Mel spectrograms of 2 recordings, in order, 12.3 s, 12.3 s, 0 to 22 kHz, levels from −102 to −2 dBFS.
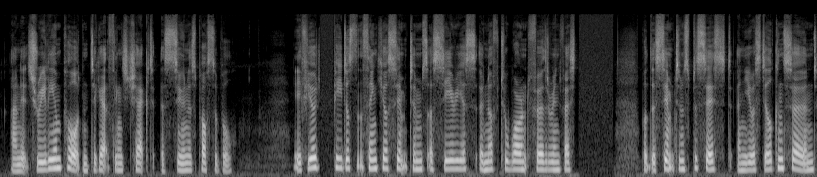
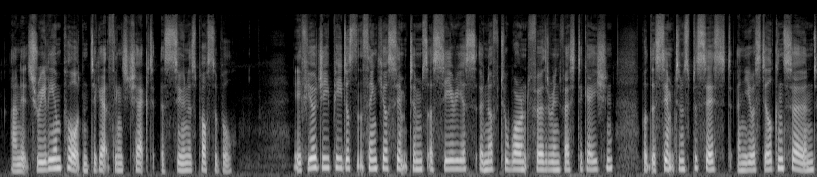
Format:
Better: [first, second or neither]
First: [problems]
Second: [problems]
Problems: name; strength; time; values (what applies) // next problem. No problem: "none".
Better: second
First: audio cutting out; at 5 s and at 8.5 s for 0.5 s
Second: none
